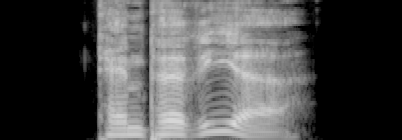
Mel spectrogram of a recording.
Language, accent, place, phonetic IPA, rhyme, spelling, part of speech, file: German, Germany, Berlin, [tɛmpəˈʁiːɐ̯], -iːɐ̯, temperier, verb, De-temperier.ogg
- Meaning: 1. singular imperative of temperieren 2. first-person singular present of temperieren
